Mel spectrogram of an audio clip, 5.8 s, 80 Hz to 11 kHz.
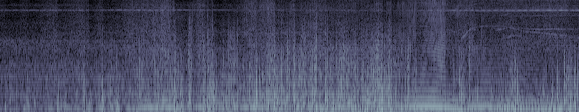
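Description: DJI F450 quadcopter's motors and propellers buzzing steadily. The buzz swells over the first second or so, and about four seconds in its pitch briefly rises and falls.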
